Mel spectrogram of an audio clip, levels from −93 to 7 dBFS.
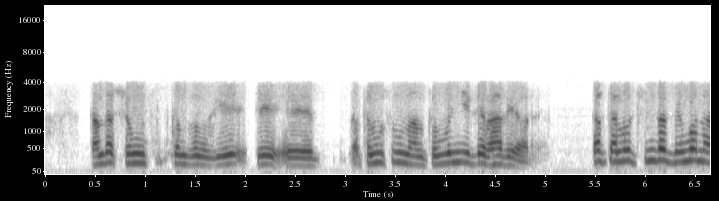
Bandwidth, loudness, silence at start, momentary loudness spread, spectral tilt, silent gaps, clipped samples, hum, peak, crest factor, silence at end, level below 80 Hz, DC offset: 4.2 kHz; -30 LUFS; 0.45 s; 8 LU; -5 dB/octave; none; under 0.1%; none; -12 dBFS; 18 dB; 0 s; -70 dBFS; under 0.1%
